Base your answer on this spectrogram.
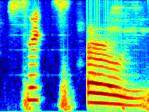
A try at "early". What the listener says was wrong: Oh, I think they meant early, not six early. Early.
